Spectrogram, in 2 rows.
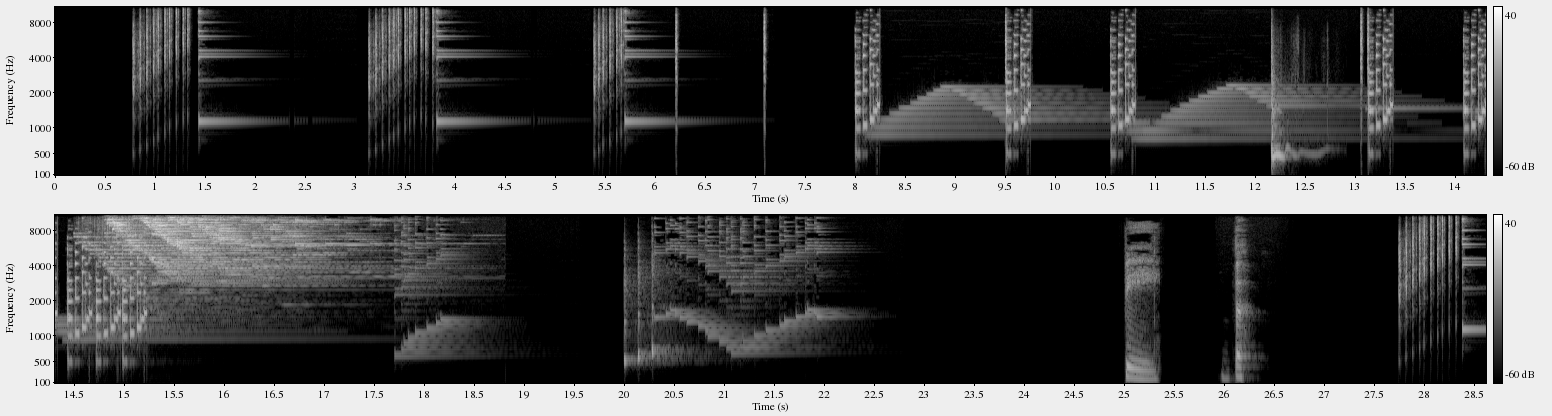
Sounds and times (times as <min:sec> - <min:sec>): Music: 0:08.0 - 0:19.2, 0:20.0 - 0:22.8.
